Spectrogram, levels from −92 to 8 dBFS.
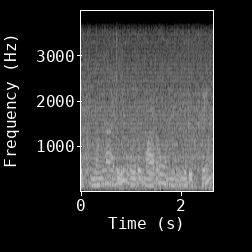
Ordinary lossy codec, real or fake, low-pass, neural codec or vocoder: none; fake; 3.6 kHz; vocoder, 24 kHz, 100 mel bands, Vocos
